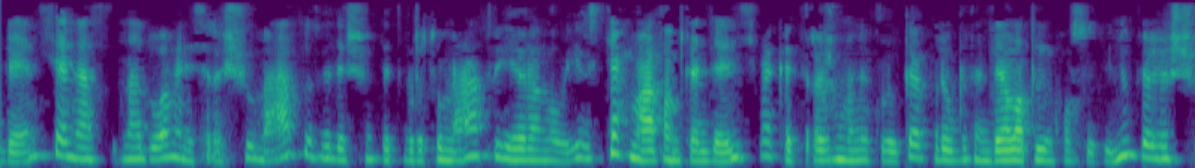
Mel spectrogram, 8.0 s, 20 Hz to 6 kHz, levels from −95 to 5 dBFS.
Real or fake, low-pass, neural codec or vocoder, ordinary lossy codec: fake; 5.4 kHz; codec, 16 kHz, 2 kbps, FreqCodec, larger model; MP3, 24 kbps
